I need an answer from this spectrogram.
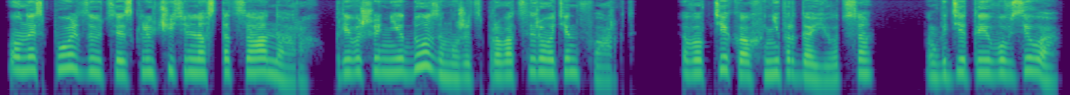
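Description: A woman narrator voicing a practical sister-in-law who speaks quickly and reassuringly. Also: on the high side, dark tone, no room sound, studio quality, pitched above the performer's own voice, lightly acted. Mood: stern. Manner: quick, reassuring, matter-of-fact. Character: brisk, practical sister-in-law, soothing but firm.

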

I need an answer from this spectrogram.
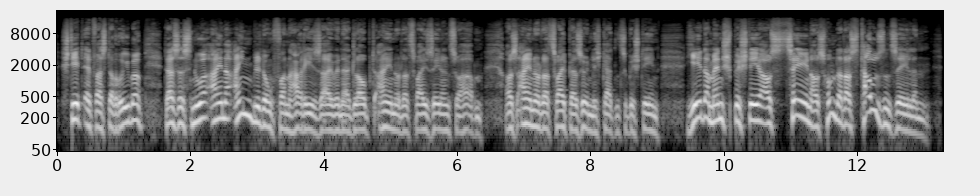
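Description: A man narrating a literary audiobook in a measured, reflective way. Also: mid-range voice, animated, no echo, studio quality.

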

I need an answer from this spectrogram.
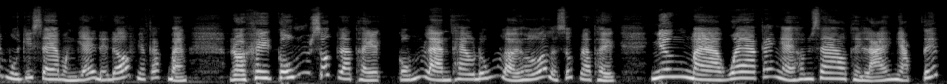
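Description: A woman's voice: a little high, no room sound, studio quality. A woman with a Southern Vietnamese accent telling a ghost story in a chatty way, often addressing her listeners. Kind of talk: casual ghost-story narration.

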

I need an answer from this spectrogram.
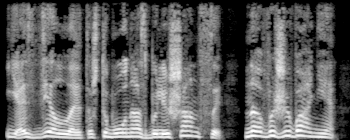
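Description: A woman's voice: mid-range voice, animated, a little fast, dry recording, clean studio sound, pitched above the performer's own voice, lightly acted. A woman voicing a stubborn young heroine who answers back sharply in an audiobook. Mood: defiant. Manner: defiant, sharp-tongued.

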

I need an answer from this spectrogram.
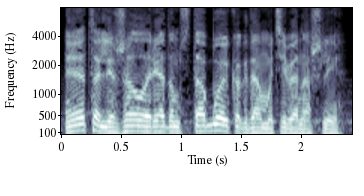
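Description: A man voicing a brash young man who talks in a brisk, teasing way. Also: medium pitch, soft background music, pitched above the performer's own voice, natural voice. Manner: brisk, teasing, sometimes syrupy.

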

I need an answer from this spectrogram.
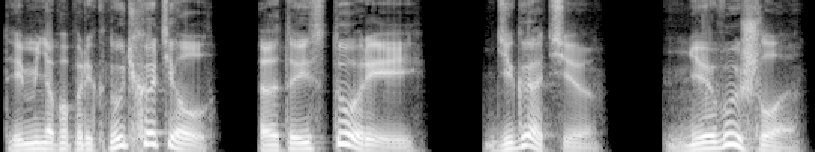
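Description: A man voicing a calm, cold male sorcerer who speaks in a cutting, sarcastic way. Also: on the low side, a little slow, no echo, clean studio sound.

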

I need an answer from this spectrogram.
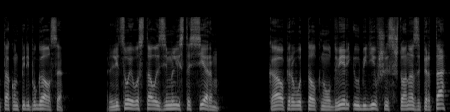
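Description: Slow, dramatic male audiobook narrator. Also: medium pitch. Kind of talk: scripted literary narration.

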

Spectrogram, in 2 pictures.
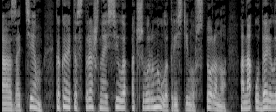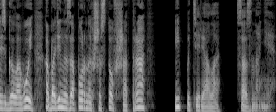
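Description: A steady audiobook narrator with a mid-range voice, telling a fantasy story at an even pace. The recording is dry and close, with no room echo. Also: mid-range voice, moderate pace. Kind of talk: scripted narration.

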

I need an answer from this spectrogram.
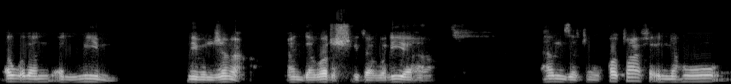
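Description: Male recitation teacher, mid-pitched and mellow, alternates slow chanted verses with brisk correction, dull dry recording. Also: fairly even intonation, no echo. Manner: slow melodic recitation, then brisk explanation of pronunciation errors. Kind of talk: recitation and tajweed lesson.

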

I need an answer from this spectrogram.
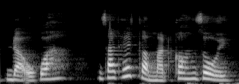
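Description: A woman voicing a spoiled, hot-tempered young woman who yells and whines in a shrill voice in an audio story. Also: normal speed, natural voice. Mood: whining. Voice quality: shrill, shouting. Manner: yelling and whining.

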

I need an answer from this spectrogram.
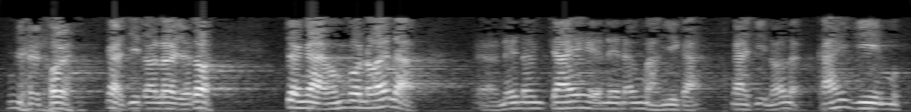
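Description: Older male monk, slightly high voice, easygoing dharma talk with chuckles, dull lo-fi recording. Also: fast talker. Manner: relaxed storytelling with chuckles and repeated words. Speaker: Buddhist monk teacher.

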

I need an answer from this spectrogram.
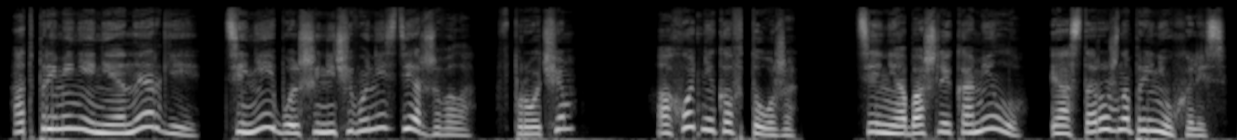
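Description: A woman reading a first-person fantasy audiobook in a lively, expressive way. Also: on the high side, no room sound, clean studio sound. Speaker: audiobook narrator.

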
